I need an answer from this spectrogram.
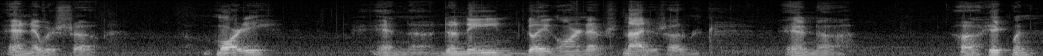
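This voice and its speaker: Bright-voiced older American man, slow and reminiscing. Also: lowish voice, a little hiss or hum. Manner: rambling, halting storytelling with pauses to recall. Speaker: oral history interviewee. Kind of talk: casual spoken reminiscence.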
